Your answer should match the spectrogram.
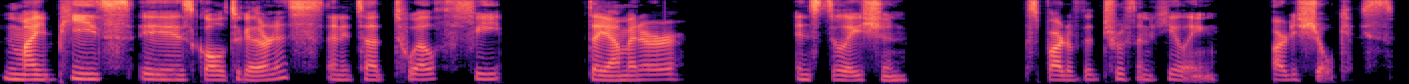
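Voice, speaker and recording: A woman's voice: fairly low pitch, level tone, unhurried, dry recording, studio quality. A woman from Argentina, an artist explaining her work thoughtfully in an interview. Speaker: installation artist.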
